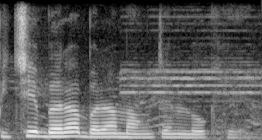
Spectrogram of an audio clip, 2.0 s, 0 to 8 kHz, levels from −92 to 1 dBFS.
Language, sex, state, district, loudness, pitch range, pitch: Hindi, female, Arunachal Pradesh, Papum Pare, -14 LUFS, 185-220 Hz, 200 Hz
